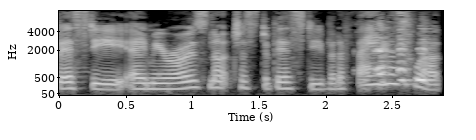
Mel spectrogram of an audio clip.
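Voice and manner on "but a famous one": much higher, playful sing-song; teasing. Real, not acted. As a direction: tease her about the famous friend. Teasing about a famous friend.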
